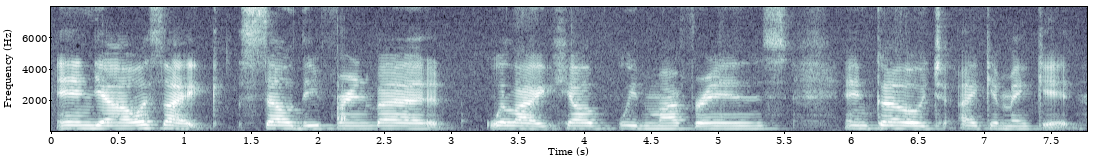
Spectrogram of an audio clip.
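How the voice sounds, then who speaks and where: A young woman from Chile, her first language Spanish, picks her way through English in short, halting phrases. Her pitch stays flat and even. She sits back from the microphone. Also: far from the mic. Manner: halting, searching for English words. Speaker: soccer player guest. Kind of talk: casual interview chat. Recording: voice from off the mic.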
